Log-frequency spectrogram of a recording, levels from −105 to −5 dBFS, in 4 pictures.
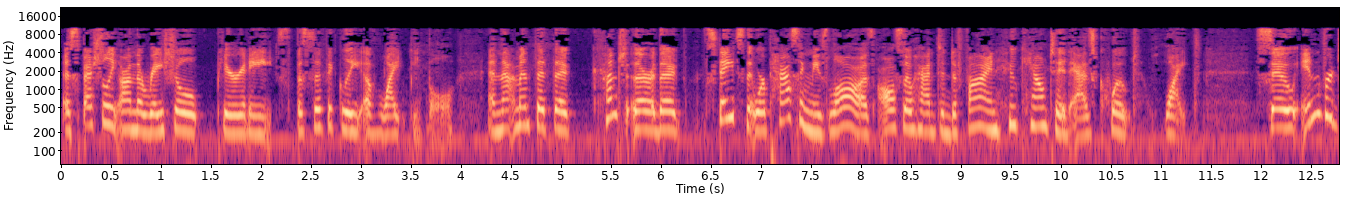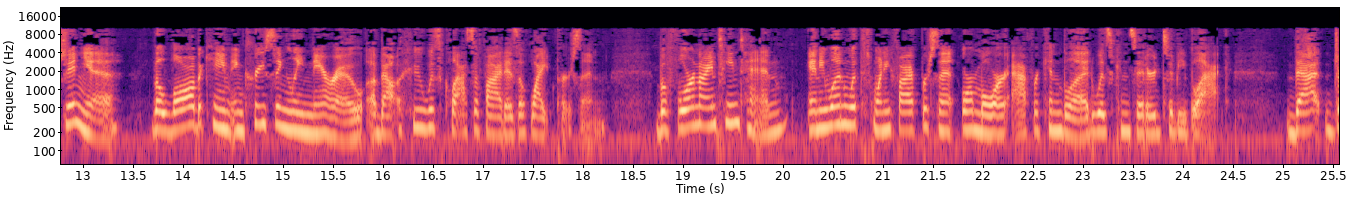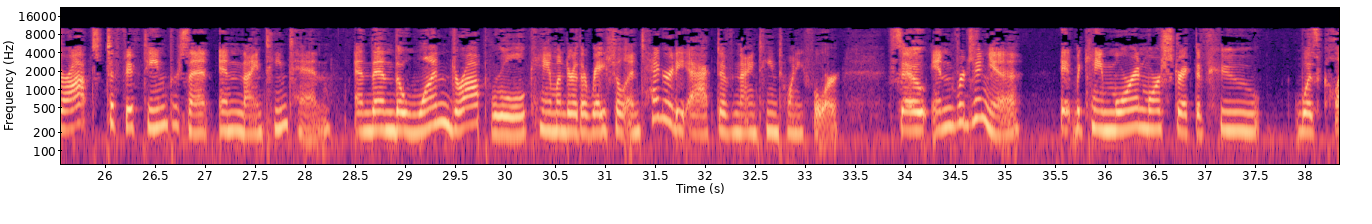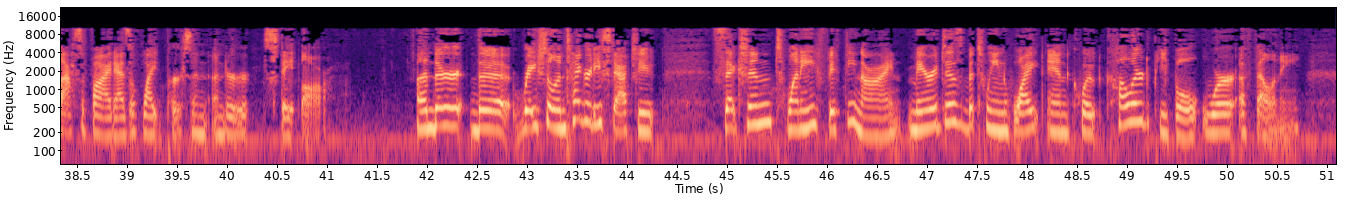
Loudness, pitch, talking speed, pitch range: -18 LUFS, 215 Hz, 140 wpm, 195-240 Hz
